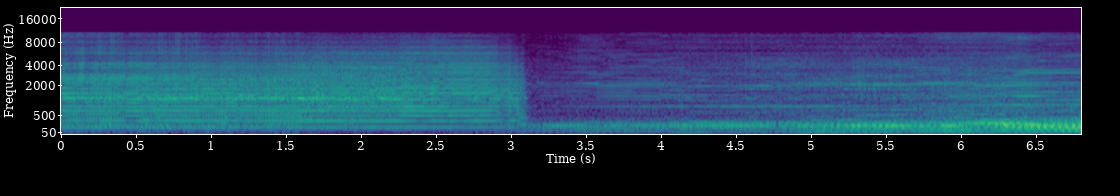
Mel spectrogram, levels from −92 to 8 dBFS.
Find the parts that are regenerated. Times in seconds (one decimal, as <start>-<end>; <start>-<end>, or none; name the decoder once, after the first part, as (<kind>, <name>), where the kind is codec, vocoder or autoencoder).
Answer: 1.6-2.6 (codec, SNAC); 4.0-6.3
